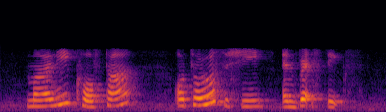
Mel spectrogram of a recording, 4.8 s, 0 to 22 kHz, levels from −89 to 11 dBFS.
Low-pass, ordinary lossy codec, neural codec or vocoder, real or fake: 3.6 kHz; none; none; real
